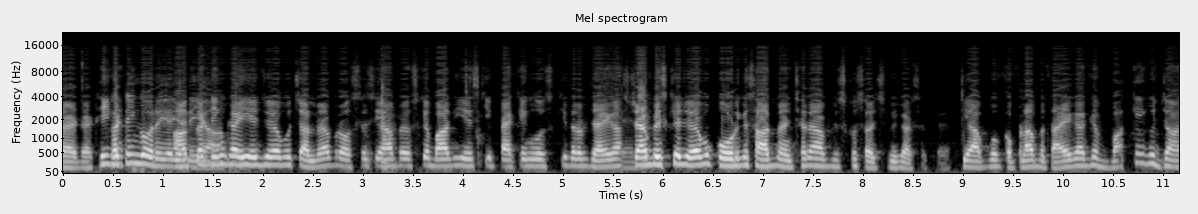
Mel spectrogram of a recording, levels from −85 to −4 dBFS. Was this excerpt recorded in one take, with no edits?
no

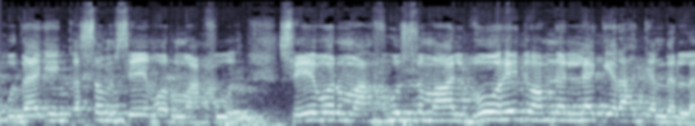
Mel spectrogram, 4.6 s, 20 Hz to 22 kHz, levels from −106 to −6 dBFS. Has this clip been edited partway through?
no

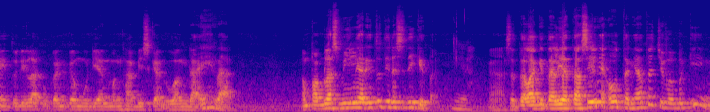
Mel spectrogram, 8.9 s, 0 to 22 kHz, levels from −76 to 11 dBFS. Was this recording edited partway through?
no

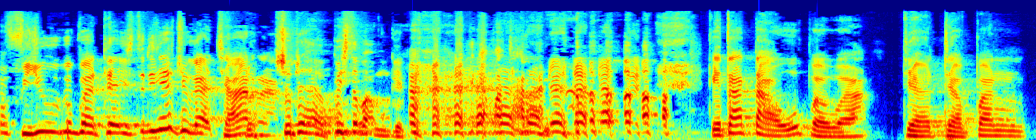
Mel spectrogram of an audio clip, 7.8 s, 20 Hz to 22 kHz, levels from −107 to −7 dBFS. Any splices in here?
yes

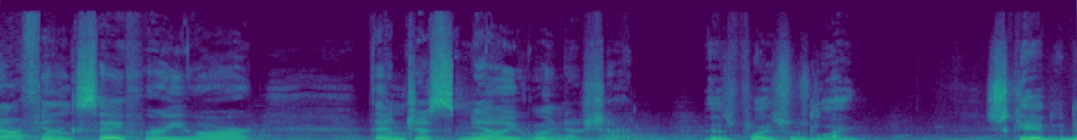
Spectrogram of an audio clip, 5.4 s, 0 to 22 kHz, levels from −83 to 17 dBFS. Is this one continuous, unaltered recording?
no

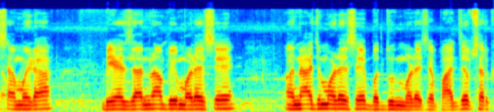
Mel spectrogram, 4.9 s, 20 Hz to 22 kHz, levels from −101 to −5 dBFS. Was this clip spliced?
no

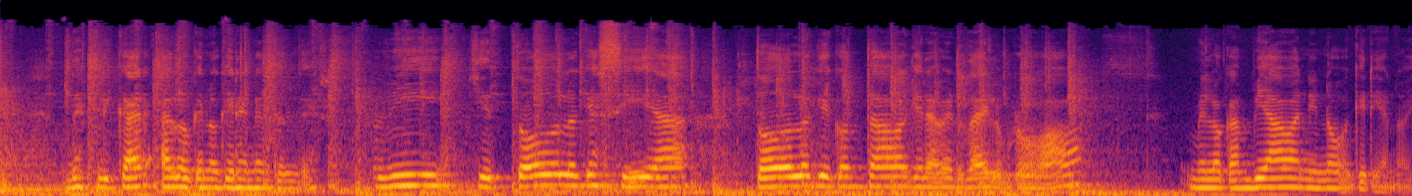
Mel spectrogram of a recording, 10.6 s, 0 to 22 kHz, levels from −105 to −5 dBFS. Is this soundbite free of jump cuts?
no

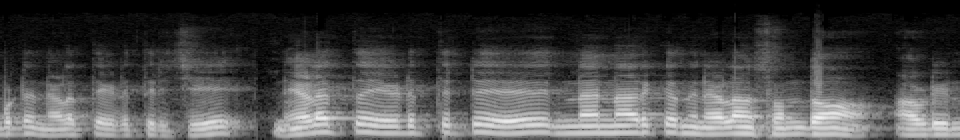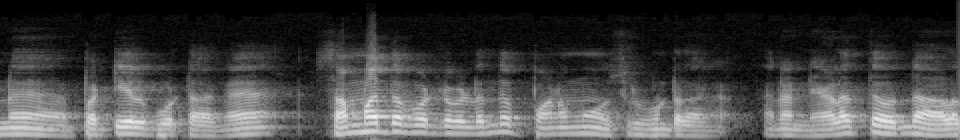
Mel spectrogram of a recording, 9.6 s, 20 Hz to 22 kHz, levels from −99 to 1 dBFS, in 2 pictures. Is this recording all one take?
no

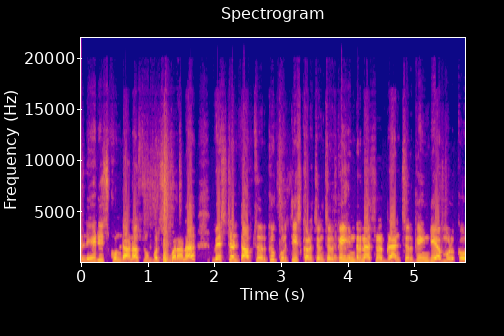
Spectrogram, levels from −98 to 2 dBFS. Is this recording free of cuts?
yes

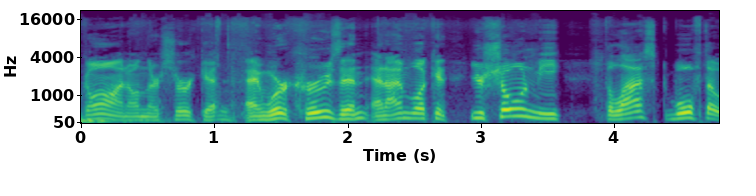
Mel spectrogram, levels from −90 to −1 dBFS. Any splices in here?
yes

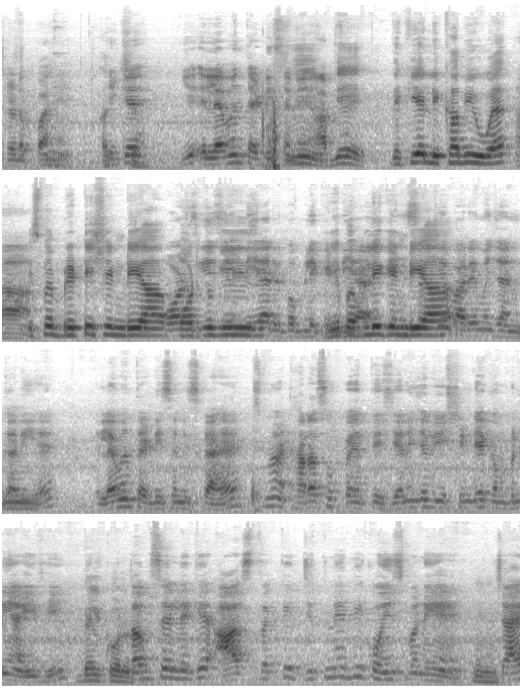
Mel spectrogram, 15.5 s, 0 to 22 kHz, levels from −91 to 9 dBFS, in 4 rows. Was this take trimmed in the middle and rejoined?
yes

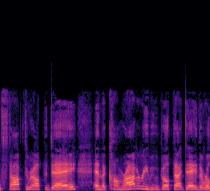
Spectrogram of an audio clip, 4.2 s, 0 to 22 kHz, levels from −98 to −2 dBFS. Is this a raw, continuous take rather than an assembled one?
yes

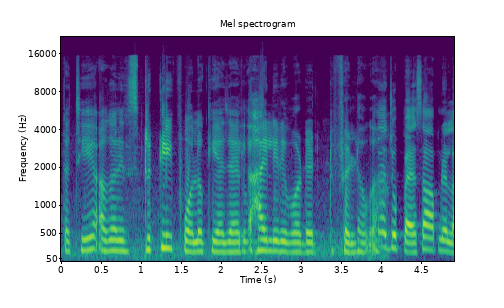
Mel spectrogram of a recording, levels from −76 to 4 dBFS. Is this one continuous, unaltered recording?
no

